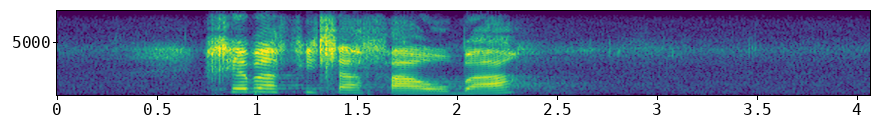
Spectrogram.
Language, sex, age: Northern Sotho, female, 24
